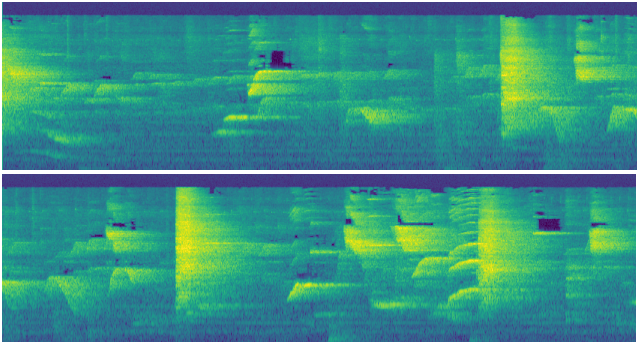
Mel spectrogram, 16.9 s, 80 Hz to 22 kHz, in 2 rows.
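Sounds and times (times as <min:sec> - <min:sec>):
parrot harsh squawks: 0:06.6 - 0:07.6, 0:10.8 - 0:11.7, 0:14.3 - 0:16.3.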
